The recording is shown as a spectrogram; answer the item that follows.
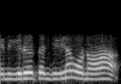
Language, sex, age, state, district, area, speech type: Tamil, female, 60+, Tamil Nadu, Tiruvannamalai, rural, conversation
